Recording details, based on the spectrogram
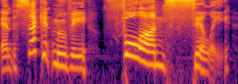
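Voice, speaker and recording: A woman's voice: medium pitch, sing-song, measured pace. A woman co-hosting a podcast, chatting casually about films and peppering her explanations with "like". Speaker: podcast co-host. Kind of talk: casual film discussion chat.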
